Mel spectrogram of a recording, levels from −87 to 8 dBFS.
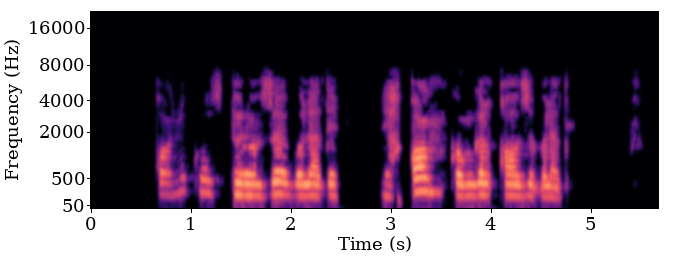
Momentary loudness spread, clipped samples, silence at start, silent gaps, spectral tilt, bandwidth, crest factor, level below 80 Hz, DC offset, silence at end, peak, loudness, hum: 14 LU; under 0.1%; 0.7 s; 1.35-1.40 s, 2.59-2.90 s; -5.5 dB/octave; 7.4 kHz; 20 dB; -64 dBFS; under 0.1%; 0.95 s; 0 dBFS; -19 LUFS; none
